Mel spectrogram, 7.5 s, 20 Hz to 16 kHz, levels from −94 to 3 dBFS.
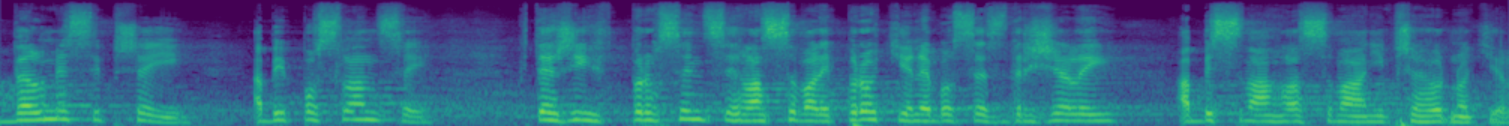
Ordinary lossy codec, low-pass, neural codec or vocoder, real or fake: AAC, 48 kbps; 14.4 kHz; none; real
